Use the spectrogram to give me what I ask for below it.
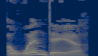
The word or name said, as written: awendea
